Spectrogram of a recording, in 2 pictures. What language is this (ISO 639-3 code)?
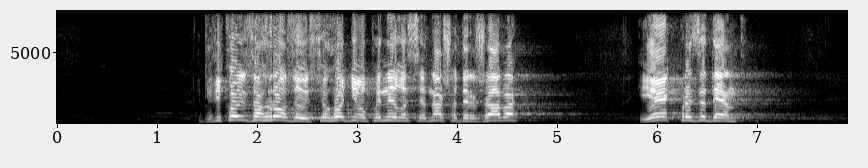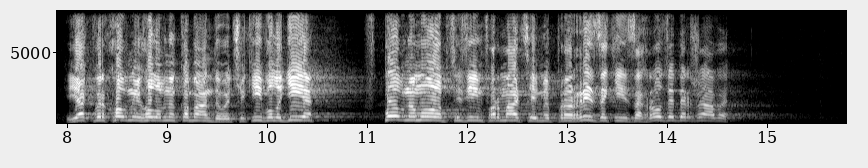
ukr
